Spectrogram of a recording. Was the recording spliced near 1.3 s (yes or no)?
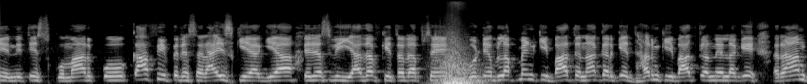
yes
